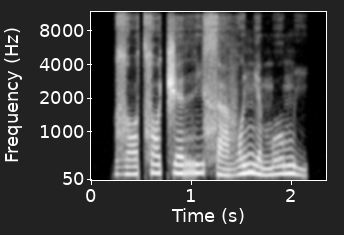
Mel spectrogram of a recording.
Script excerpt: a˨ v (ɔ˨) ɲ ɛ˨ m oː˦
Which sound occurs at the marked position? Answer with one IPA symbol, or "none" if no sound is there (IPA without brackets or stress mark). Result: ɔ˦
